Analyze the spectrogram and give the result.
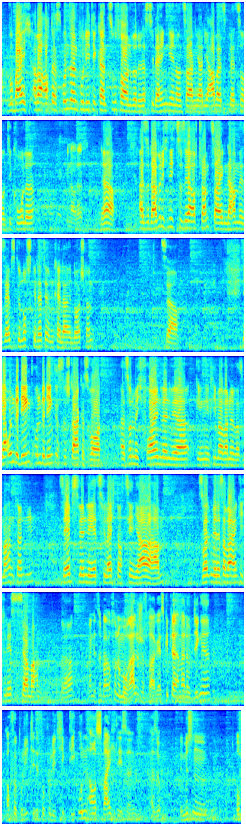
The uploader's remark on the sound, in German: Chaos Communication Congress (35c3) in Leipzig aufgenommen.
